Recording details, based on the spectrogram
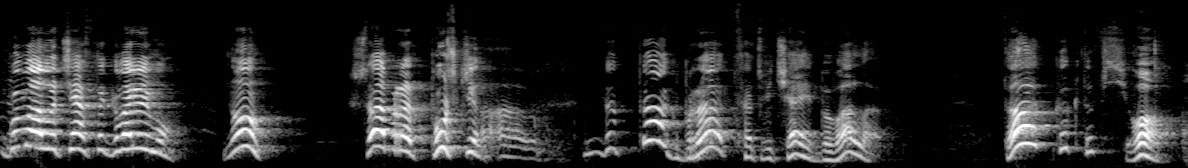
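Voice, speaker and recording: A man's voice: very high voice, very animated, slow, long pauses, bright, forceful tone, slight background noise, full character voice. An actor playing a boastful, foppish young man in a theatrical stage comedy, gushing and stammering over his own boasts. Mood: bragging.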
